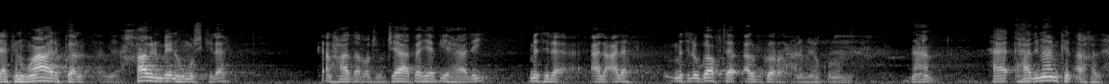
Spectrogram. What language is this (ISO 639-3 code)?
ara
